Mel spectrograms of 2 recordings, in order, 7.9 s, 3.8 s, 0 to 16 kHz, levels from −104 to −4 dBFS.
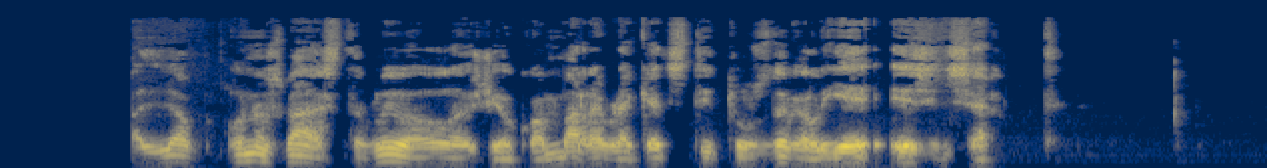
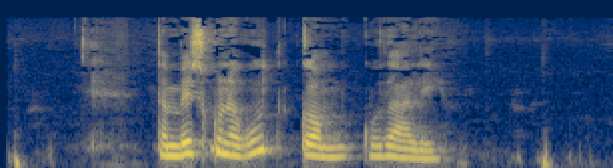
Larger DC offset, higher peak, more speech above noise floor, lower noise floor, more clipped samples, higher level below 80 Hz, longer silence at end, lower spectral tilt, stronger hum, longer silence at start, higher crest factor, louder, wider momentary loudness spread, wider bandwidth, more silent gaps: neither; second, -8 dBFS vs -4 dBFS; first, over 63 dB vs 39 dB; first, under -90 dBFS vs -59 dBFS; neither; second, -68 dBFS vs -46 dBFS; first, 1.35 s vs 0.4 s; about the same, -3.5 dB/octave vs -4.5 dB/octave; neither; first, 0.8 s vs 0.1 s; about the same, 20 dB vs 20 dB; second, -28 LUFS vs -21 LUFS; second, 13 LU vs 25 LU; about the same, 11.5 kHz vs 11.5 kHz; neither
